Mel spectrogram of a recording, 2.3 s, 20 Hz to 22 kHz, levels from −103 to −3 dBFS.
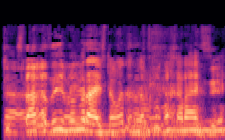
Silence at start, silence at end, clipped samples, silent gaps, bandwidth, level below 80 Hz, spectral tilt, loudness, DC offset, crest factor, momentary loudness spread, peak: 0.05 s; 0 s; under 0.1%; none; 11.5 kHz; -54 dBFS; -5 dB/octave; -19 LUFS; under 0.1%; 18 dB; 8 LU; -2 dBFS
